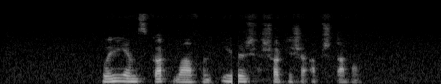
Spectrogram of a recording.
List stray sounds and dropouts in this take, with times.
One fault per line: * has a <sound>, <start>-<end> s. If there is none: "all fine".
* has a dropout, 2.3-2.4 s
